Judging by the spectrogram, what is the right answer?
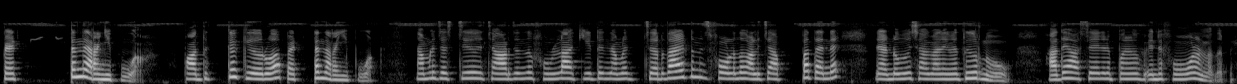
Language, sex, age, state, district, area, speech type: Malayalam, female, 18-30, Kerala, Wayanad, rural, spontaneous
